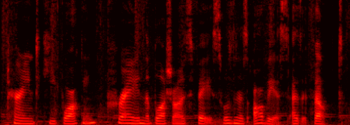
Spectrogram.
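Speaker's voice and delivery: ordinary delivery, nothing marked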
